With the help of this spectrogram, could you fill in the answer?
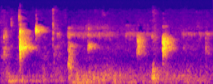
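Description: A screw-cap plastic bottle of liquid exact-colour silicone mix, supplied very liquid so it can be mixed, is shaken by hand. The result is a run of quick, bright sloshing splashes and clicks over a faint background hiss.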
